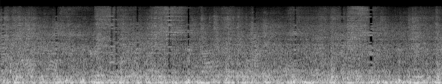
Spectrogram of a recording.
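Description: Freight train of open-top coal cars rolling past close by: a steady rumble of steel wheels on the rails, with the clickety-clack of wheels crossing rail joints.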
